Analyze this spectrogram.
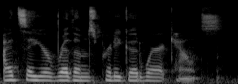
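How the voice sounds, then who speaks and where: A woman's voice: on the low side, level tone, moderate pace, darkish tone, lightly acted. A woman playing an affectionate, teasing young wife in an audio drama, talking in a casual, conversational way. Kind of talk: fan audio drama acting. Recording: clear background noise and ambience.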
